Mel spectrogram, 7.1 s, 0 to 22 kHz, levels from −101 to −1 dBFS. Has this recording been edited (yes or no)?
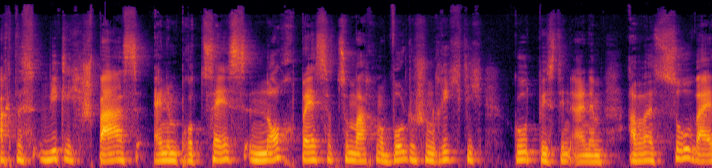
no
